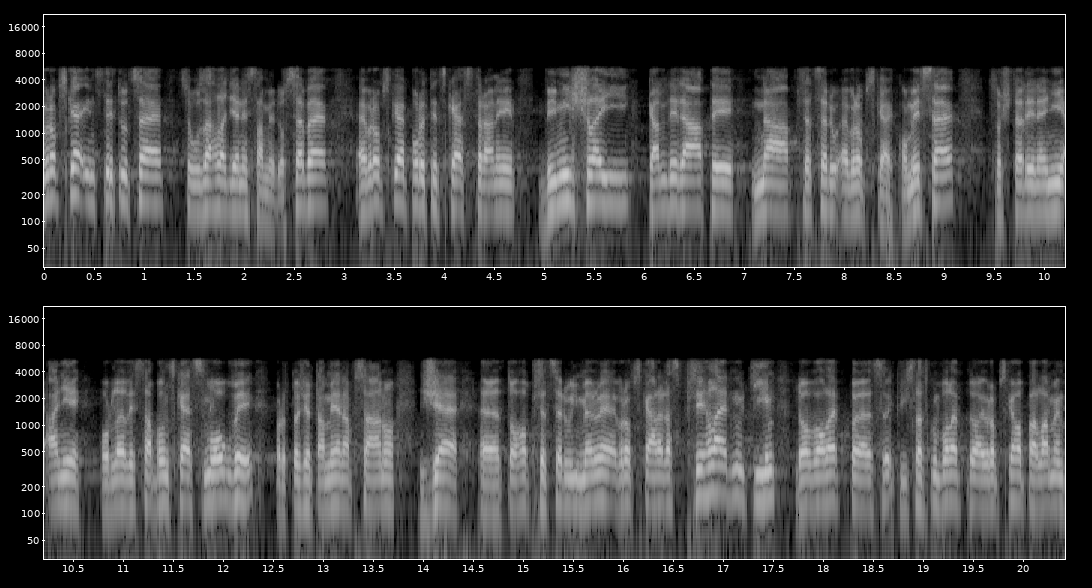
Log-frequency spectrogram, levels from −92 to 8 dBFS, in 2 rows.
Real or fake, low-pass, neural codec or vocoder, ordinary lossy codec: fake; 5.4 kHz; codec, 24 kHz, 6 kbps, HILCodec; Opus, 24 kbps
